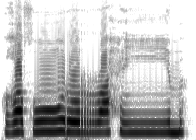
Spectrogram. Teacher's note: ہم یہ تنوین کو را میں ملا کے بغیر غنہ سے لیکن تشدید کے ساتھ یہ حکم کو ادا کریں گے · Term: ادغام بغیر غنہ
